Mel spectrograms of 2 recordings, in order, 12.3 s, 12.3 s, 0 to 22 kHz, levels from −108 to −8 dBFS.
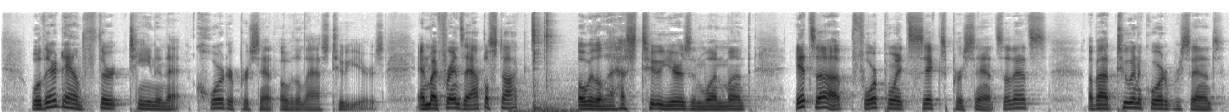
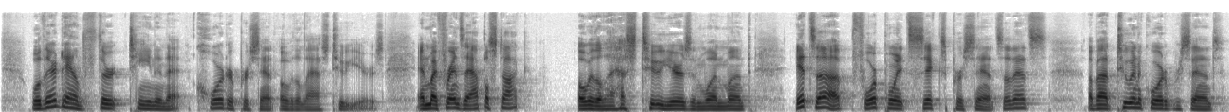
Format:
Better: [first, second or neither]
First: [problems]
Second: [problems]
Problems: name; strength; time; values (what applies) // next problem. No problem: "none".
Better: second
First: keyboard typing; noticeable; at 5 s; peak 7 dB below the speech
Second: none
